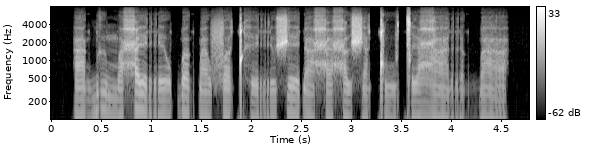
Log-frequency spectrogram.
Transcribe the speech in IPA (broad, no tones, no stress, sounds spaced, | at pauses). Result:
a ɡ͡b ɨ m ɐ ħ e r e o̯ ɓ ɐ k͡p a o̯ f ɐ ǃʰ e r ʉ ʃ e ɗ a ħ e ħ ɨ ʃ a ǃ u ǀ e ʕ a r ɐ ɡ͡b a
